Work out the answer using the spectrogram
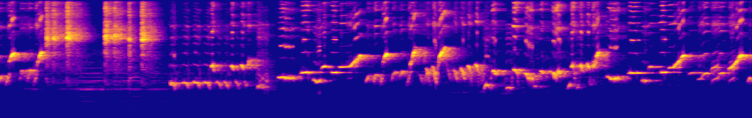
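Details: Continuous, richly varied white-rumped shama song full of mimicked filler phrases, used to wind up rival birds: opening harsh rattles, then an unbroken flow of mellow slurred whistles and quick chattering notes.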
